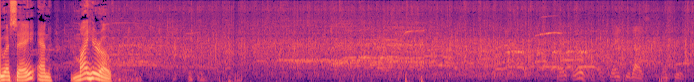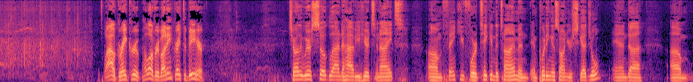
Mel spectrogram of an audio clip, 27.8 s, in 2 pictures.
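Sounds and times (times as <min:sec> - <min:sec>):
speech: 0:00.0 - 0:02.4, 0:16.0 - 0:18.0, 0:19.7 - 0:27.7
audience applause welcoming a speaker to the stage: 0:00.9 - 0:15.8.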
